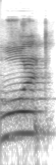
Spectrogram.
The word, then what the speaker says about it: would: Like a Should, long could, would. would. Como Would. madera. Would. And you Should. never pronounce the letter L.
